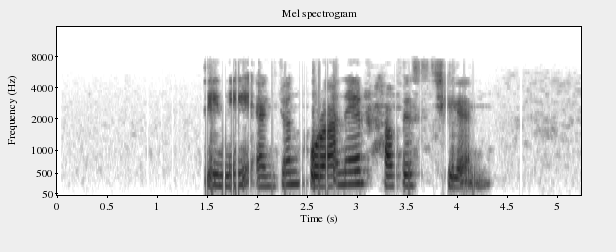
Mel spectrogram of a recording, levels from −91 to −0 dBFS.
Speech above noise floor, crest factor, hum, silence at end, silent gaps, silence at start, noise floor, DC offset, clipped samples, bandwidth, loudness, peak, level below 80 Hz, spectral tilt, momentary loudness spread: 49 dB; 22 dB; none; 0.9 s; none; 1.5 s; -69 dBFS; under 0.1%; under 0.1%; 7.8 kHz; -19 LUFS; 0 dBFS; -58 dBFS; -3.5 dB/octave; 11 LU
